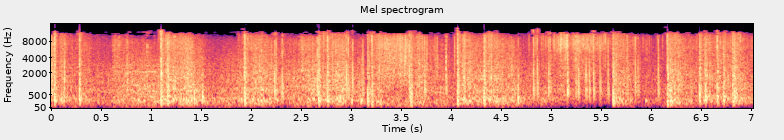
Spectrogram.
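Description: Fireworks display: aerial shells bursting in a rapid, unbroken barrage of bangs and crackles.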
